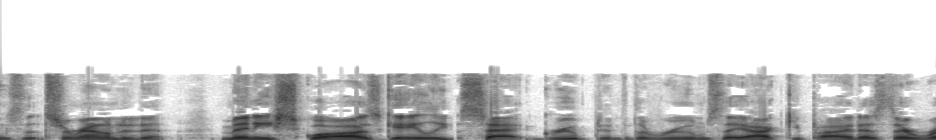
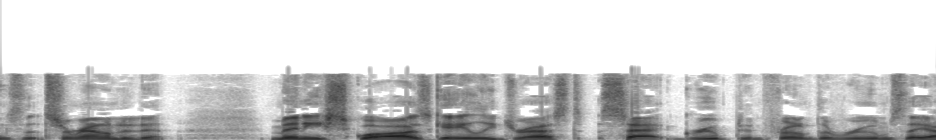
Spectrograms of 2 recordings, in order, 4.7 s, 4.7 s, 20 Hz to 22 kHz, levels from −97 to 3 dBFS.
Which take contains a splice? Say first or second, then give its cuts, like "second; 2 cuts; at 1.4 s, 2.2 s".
first; 3 cuts; at 1.0 s, 2.3 s, 3.1 s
